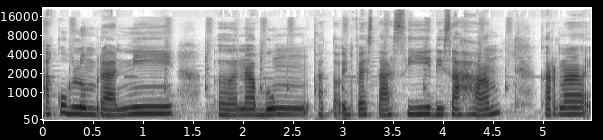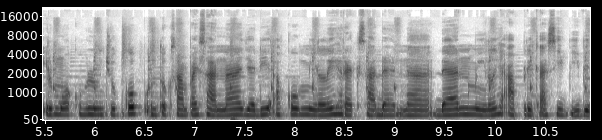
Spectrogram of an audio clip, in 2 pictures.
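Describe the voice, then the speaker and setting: Music plays behind a woman speaking at a medium pitch. Her intonation is flat and monotone. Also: moderate pace. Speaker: YouTuber reviewing investment app. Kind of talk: casual tutorial review. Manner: casual with filler hesitations.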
